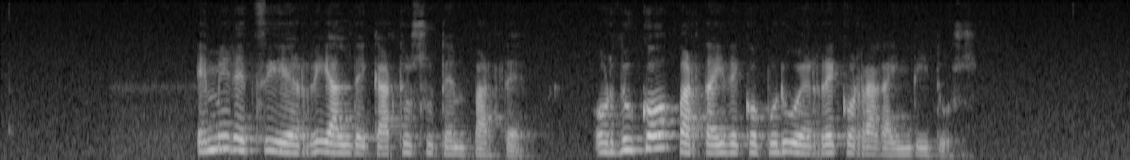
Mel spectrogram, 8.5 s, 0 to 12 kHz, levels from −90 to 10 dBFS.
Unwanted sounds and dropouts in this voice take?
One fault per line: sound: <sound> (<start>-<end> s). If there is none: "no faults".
no faults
